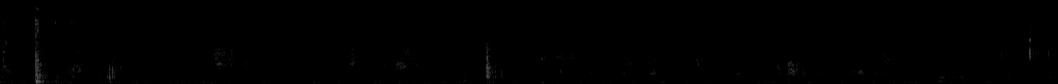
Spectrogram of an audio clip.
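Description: Faint pen scratching on a magazine page in short strokes, with a few light ticks.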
